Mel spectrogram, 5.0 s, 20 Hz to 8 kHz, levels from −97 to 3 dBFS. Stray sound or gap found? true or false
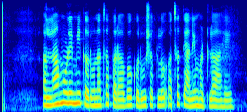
true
